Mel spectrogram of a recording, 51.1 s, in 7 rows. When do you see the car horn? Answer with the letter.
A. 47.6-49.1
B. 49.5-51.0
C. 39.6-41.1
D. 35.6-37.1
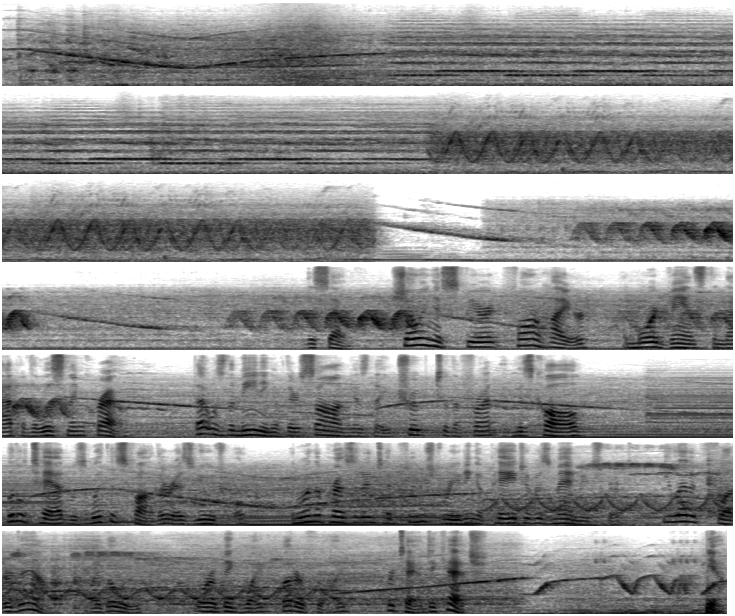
D.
